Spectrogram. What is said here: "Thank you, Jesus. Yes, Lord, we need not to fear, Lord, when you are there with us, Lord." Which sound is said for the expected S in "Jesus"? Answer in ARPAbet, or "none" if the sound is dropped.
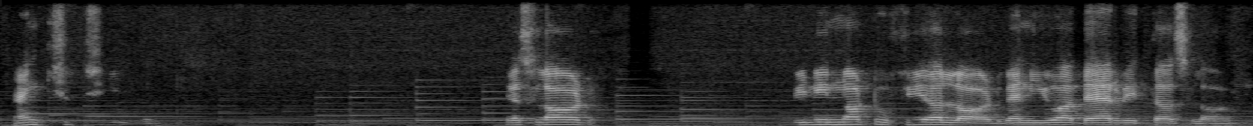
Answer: none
